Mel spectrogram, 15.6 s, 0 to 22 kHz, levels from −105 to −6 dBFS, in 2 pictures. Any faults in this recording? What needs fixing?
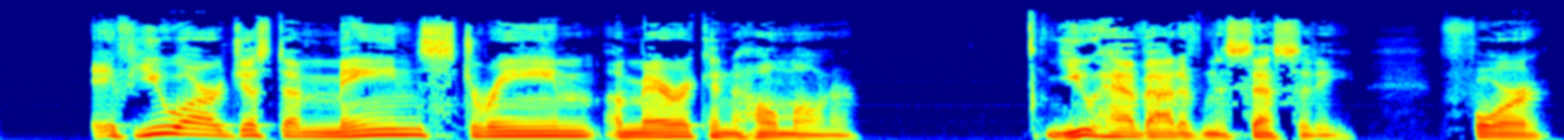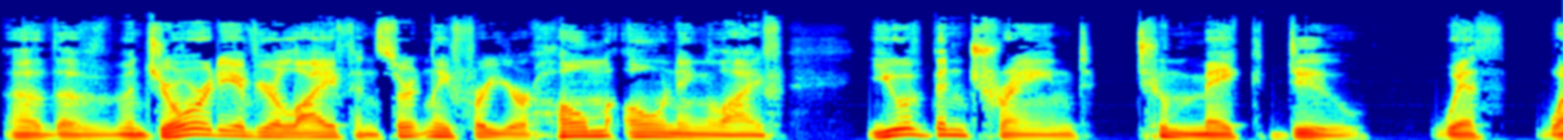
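No faults; nothing needs fixing.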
